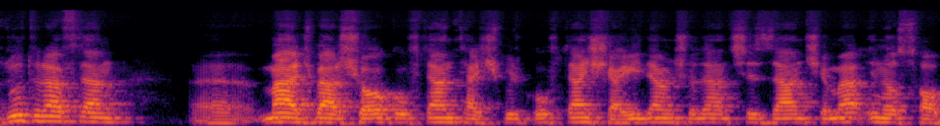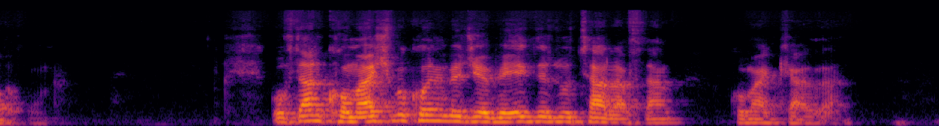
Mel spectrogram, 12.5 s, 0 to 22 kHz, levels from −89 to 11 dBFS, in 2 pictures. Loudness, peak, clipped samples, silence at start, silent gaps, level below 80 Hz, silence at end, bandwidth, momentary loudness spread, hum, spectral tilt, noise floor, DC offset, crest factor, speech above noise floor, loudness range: -21 LUFS; 0 dBFS; under 0.1%; 0 s; none; -60 dBFS; 0.65 s; 15.5 kHz; 14 LU; none; -6 dB/octave; -69 dBFS; under 0.1%; 20 dB; 49 dB; 6 LU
